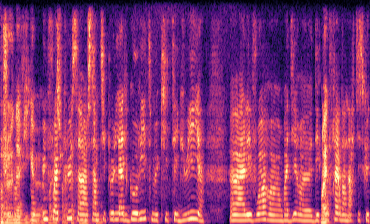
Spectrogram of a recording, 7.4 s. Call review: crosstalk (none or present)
present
